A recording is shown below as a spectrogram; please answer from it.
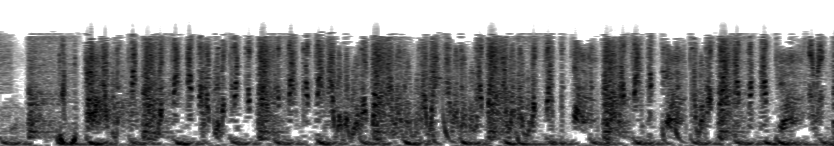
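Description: Freestyle megamix: DJ turntable scratching cut rapidly over a driving electronic beat.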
